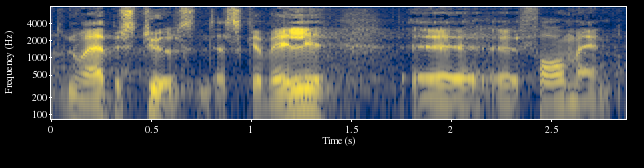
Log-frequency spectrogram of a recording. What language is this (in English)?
Danish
